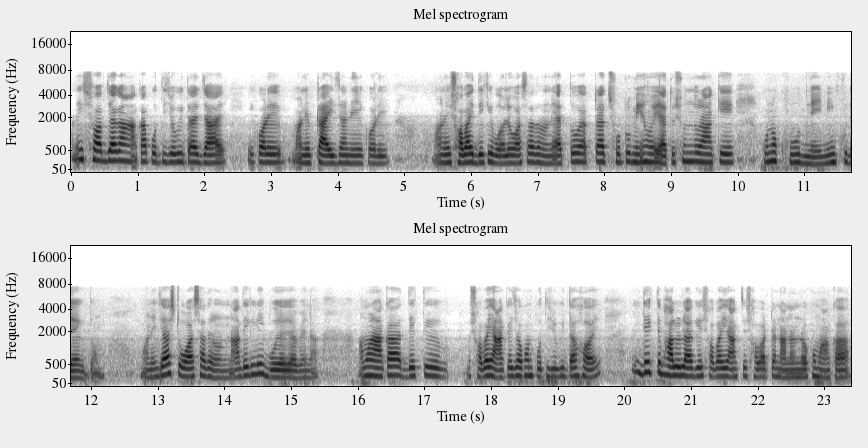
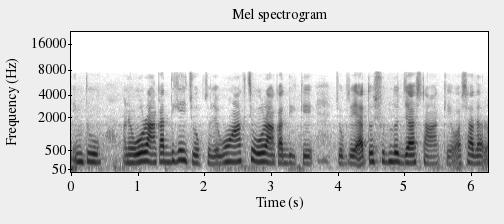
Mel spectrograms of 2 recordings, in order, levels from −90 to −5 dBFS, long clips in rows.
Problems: constant background noise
